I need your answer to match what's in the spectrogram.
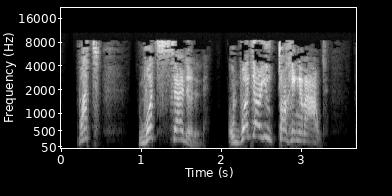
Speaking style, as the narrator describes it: cried out, exasperated

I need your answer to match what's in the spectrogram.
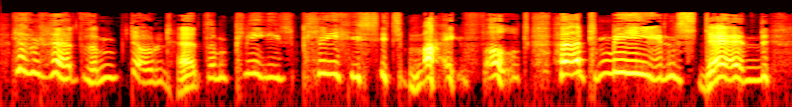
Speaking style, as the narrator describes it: he moaned

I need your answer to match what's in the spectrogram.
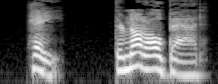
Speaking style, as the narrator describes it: he says sharply

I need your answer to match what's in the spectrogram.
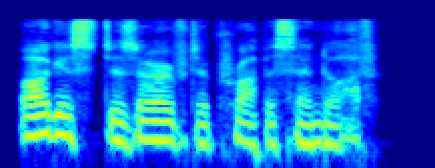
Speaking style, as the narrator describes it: Angel muttered

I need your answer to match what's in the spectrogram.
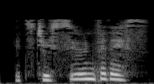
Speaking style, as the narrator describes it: Garrett said anxiously

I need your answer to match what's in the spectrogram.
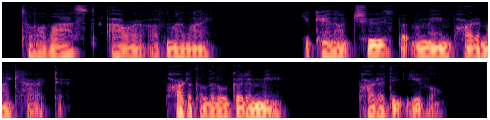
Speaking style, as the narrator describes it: Tessa said softly

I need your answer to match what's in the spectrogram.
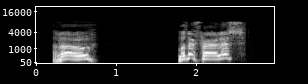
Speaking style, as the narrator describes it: He called out

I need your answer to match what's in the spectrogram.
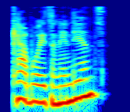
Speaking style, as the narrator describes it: He laughed

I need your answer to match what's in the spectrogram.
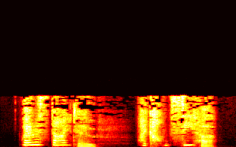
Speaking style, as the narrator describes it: whispered

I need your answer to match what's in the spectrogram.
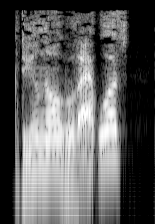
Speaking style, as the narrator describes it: he exclaimed

